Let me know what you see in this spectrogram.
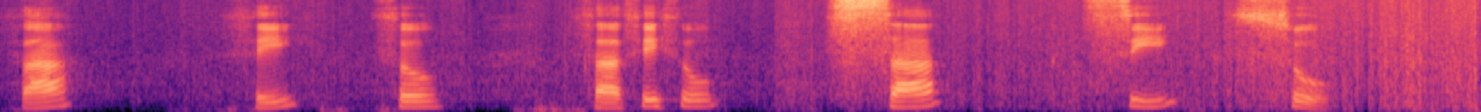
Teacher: सी स जाल का और सा का एक ही मखर है जबान की नोक और ऊपर के दांतों के अंदरूनी किनारे से यह दोनों हरूफ अदा होते हैं और इसको भी बगैर सीटी के पढ़ना है सा सी सु स सीस सा सी सु हरूफ सफीर में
